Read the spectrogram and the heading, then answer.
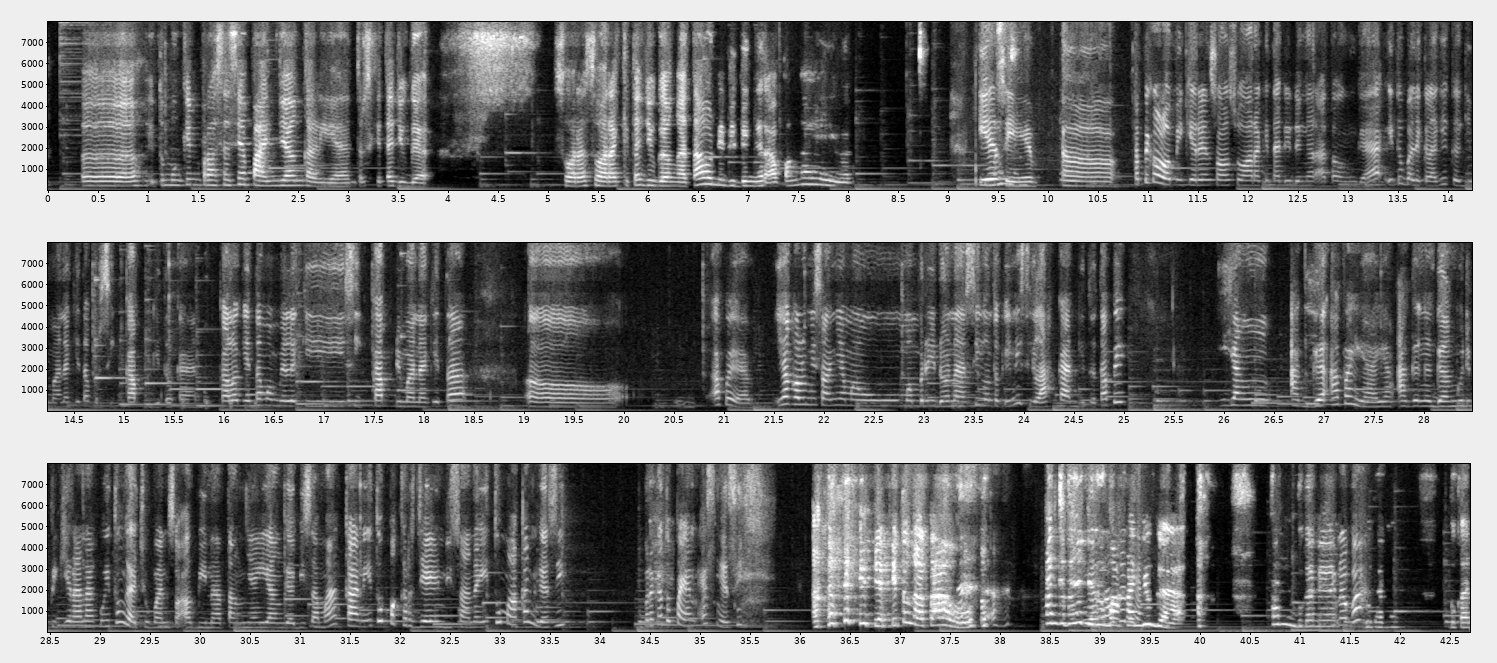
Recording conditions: drop-outs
